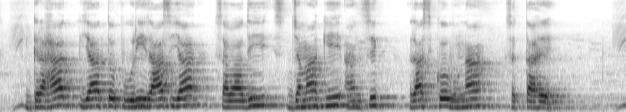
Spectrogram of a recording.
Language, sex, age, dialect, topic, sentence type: Hindi, male, 18-24, Kanauji Braj Bhasha, banking, statement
